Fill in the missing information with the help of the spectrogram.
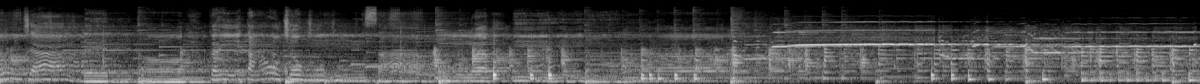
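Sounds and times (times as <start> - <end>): short rhythmic lower notes: 4.9 - 7.1.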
